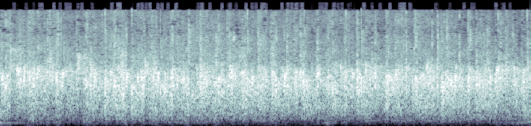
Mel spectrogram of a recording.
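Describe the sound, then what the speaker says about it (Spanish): A seated audience at a book presentation of a local history of Pichilemu applauds steadily and loudly, a dense, even wash of clapping that continues for over five seconds without a break. "Démosle, por favor, un gran aplauso a don Antonio"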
